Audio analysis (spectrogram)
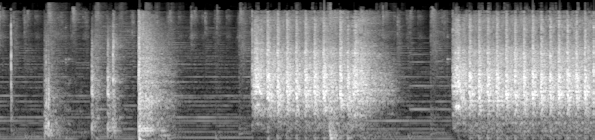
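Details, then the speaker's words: Triumph Street Triple R after K&N air filter cleaning, reassembled: starter churns in rapid bursts about three a second but engine never catches; fuel line not connected correctly, so no fuel delivered. "Weird, something is wrong. So my initial thought should be the fuel line, which wasn't connected correctly."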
